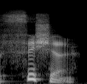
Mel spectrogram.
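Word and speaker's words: fissure: along a 15 km fisher fisher near the town Fisher strange pronunciation in spelling what is a Fisher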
